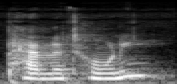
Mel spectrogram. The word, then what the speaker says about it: panettone: going to look it up now how to pronounce it it's panatona panatona what's i saying panettone tony oh you guys excuse me uh okay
